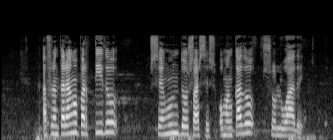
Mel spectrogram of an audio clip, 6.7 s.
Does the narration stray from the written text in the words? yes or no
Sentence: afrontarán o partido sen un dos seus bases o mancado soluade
yes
